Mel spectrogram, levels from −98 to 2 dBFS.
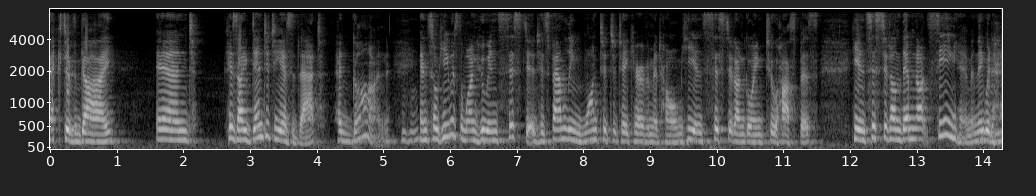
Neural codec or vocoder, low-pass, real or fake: none; 7.2 kHz; real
